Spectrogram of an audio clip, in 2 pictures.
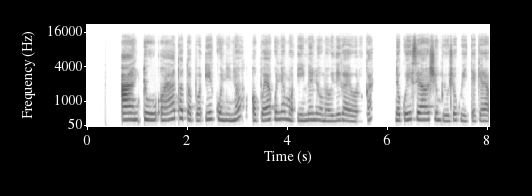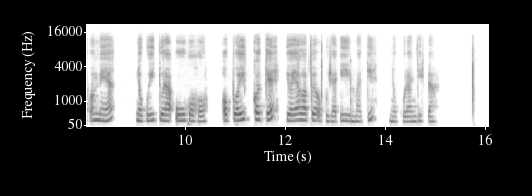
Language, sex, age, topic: Oshiwambo, female, 25-35, agriculture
